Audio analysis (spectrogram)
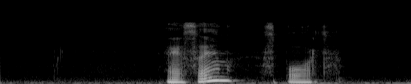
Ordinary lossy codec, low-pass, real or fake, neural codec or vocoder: none; 7.2 kHz; real; none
